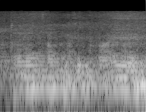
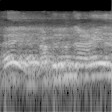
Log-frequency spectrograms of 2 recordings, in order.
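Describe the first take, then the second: First: Quiet, lower, gentle ask for water; soft polite request. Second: Higher, brusque hey; rough rude call. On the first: Host quietly asking his child for water, soft and polite. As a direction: murmur it kindly to your child. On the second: Host rudely ordering his child in front of guest, brusque. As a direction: bark it without manners. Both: Shown as a demonstration. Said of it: "Karena kalau ngomongnya".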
